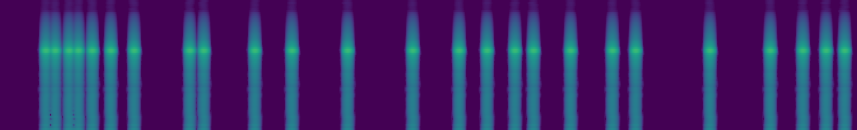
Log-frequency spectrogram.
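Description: Phone keyboard typing clicks: a quick, uneven run of about twenty short taps, one for each letter of a text message being typed out.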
